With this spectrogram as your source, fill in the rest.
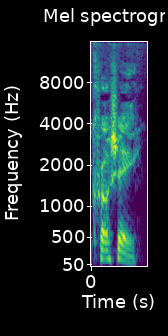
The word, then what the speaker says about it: Crochet: Like, oh, that's how you say it. Crochet. Garrett Crochet.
